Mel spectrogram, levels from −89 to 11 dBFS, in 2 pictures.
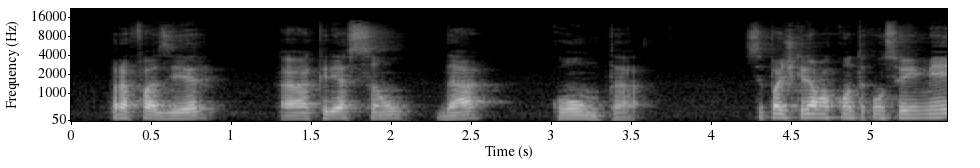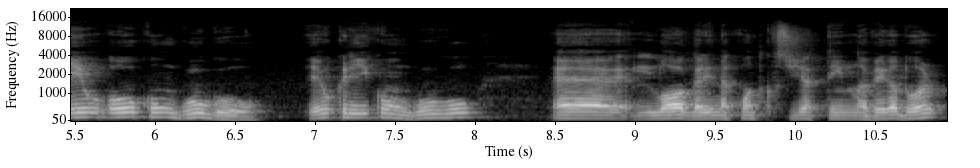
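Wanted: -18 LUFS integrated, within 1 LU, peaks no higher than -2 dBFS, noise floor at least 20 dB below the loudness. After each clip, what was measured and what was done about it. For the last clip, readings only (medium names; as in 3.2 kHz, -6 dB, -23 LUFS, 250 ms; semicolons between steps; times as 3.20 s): loudness -21.5 LUFS; peak level -3.5 dBFS; loudness target -18.0 LUFS
-> trim +3.5 dB; peak limiter -2 dBFS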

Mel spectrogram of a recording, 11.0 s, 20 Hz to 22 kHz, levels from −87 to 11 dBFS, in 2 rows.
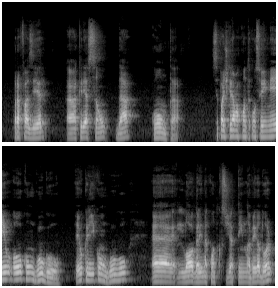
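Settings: loudness -18.0 LUFS; peak level -2.0 dBFS; noise floor -63 dBFS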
